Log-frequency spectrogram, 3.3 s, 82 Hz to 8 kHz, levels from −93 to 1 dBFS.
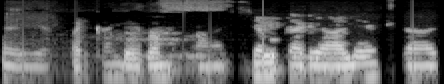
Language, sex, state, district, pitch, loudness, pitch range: Hindi, male, Bihar, Saharsa, 115 Hz, -22 LUFS, 115-130 Hz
